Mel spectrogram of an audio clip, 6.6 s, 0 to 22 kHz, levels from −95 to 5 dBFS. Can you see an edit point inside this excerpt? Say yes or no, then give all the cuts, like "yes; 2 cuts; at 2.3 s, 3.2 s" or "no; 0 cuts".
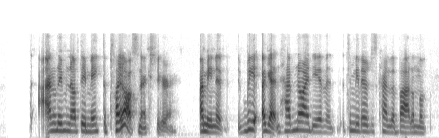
no; 0 cuts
